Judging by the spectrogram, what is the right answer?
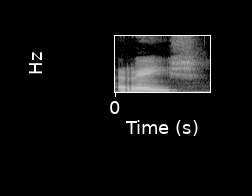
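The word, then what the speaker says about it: ריש: letra Reis essa letra A melhor forma de nosso pronunciar uns é fazer um R forte vibrante intervocálico como na palavra amar é esse Hum mas a verdade é que os israelenses eles fazem um leite aqui um pouco na garganta é difícil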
